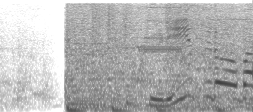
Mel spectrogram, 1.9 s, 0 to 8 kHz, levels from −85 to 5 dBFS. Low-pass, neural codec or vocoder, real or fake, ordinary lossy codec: 7.2 kHz; none; real; none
